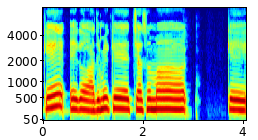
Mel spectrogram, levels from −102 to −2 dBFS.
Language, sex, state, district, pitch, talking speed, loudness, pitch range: Bhojpuri, female, Uttar Pradesh, Deoria, 230 Hz, 105 wpm, -10 LUFS, 225-240 Hz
